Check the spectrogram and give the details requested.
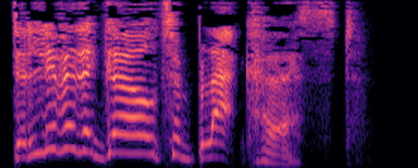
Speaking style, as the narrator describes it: Eliza heard him shout

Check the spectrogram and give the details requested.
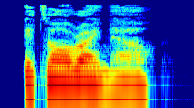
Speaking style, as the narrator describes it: he said soothingly

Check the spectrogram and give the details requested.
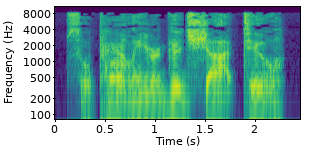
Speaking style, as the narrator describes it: said Seki under his breath to the absent Shosei

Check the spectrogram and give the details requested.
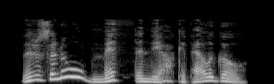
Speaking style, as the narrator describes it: he went on softly

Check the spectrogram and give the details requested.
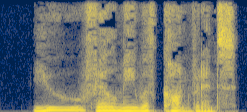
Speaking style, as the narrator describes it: Saint said in a dry voice

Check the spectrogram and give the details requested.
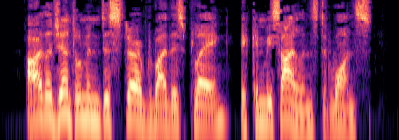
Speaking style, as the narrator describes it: Gregor's father now called out

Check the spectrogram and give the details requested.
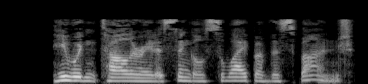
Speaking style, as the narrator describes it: he chuckled

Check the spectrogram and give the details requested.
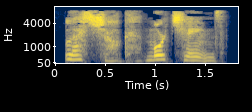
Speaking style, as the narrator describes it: I said wearily

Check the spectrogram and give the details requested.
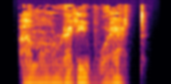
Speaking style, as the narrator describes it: whispered

